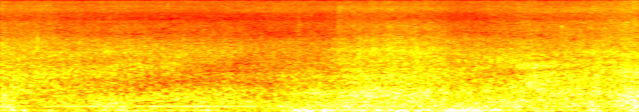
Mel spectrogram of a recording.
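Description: Small waves breaking and washing up the shore, with wind buffeting the microphone; the surf grows a little louder about halfway through.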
